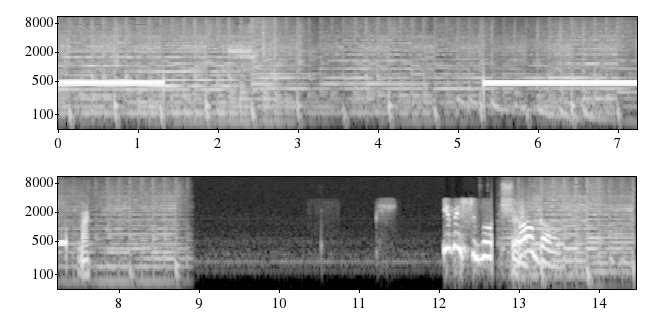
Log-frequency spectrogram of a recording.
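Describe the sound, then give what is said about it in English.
A phone call back to a Dyson number: after talk over a music bed cuts out, a faint steady low tone and a couple of brief, thin beeps fill a few quiet seconds before a voice comes in. “All right, these fucking idiots have probably checked the caller ID by now, so let's call them back.”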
